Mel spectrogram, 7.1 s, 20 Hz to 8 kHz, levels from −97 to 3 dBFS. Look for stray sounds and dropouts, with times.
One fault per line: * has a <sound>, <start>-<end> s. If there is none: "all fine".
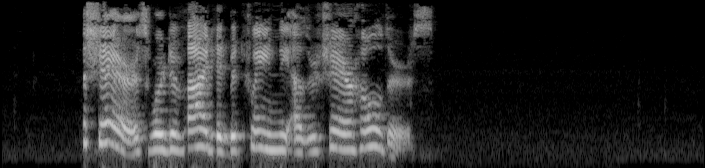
all fine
